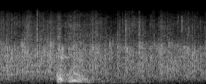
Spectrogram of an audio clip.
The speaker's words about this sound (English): One more time, can we just give the Lord a good hand clap of praise?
